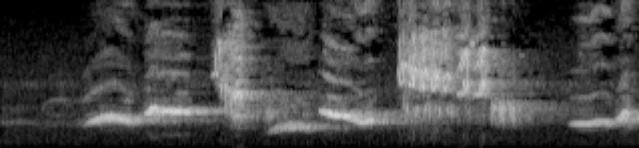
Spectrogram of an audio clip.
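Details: After brief quiet, a blackbird sings a flowing, fluty warble mixing smooth low whistles with a higher twittering section, then begins another phrase.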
